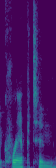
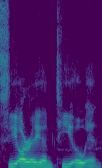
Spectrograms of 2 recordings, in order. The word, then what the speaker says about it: Cramton: There's no P though. It's Cramton, Crampton Bowl. Oh, Crampton. God. But when you say it like that, it's almost like there's a silent P.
